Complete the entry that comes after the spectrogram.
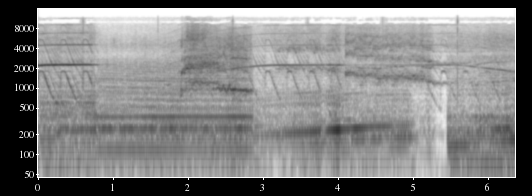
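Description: V8 muscle-car engines running hard at high speed in a chase, with tyre skidding and squeal over them. The engine pitch rises and falls, with a brief loud peak about four seconds in and a short drop just after five seconds before the sound cuts back in.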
